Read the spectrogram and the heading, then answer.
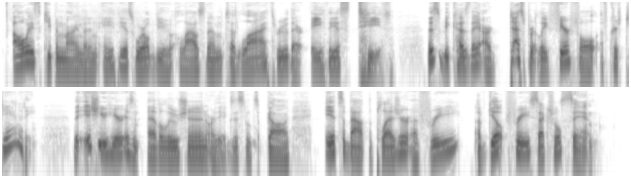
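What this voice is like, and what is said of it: Reads aloud in a put-on accent. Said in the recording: “with a little accent”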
